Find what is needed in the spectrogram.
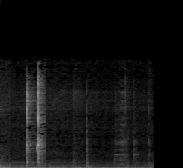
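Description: A few small, sharp clicks: two close together about half a second in, the second louder, and a fainter one about a second later, over faint room hum.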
